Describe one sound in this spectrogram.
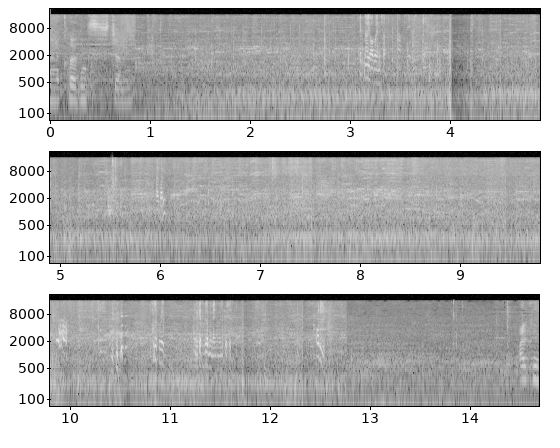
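Trolley wheels rumble steadily over a smooth floor.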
